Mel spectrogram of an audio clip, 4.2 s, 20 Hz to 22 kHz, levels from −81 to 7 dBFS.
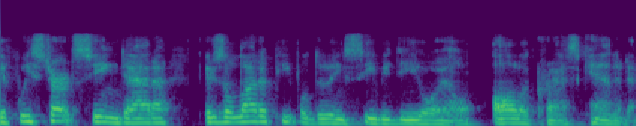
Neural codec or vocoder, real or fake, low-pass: codec, 16 kHz, 4.8 kbps, FACodec; fake; 7.2 kHz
